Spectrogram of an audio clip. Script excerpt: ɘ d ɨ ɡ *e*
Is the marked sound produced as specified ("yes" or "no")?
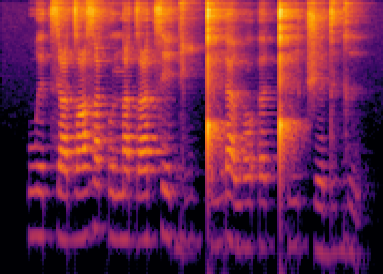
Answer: no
